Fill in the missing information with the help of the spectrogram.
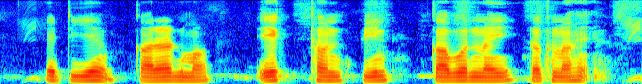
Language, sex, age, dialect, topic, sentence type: Chhattisgarhi, male, 25-30, Eastern, banking, question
